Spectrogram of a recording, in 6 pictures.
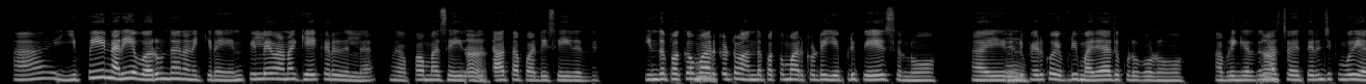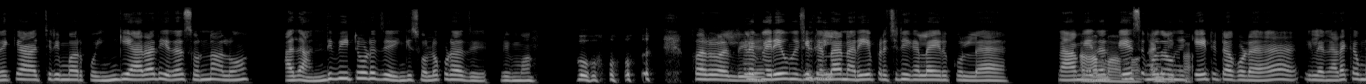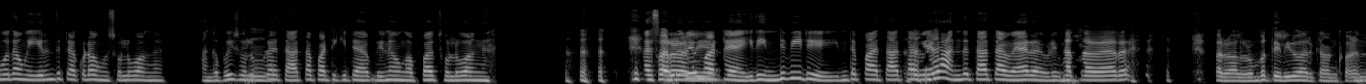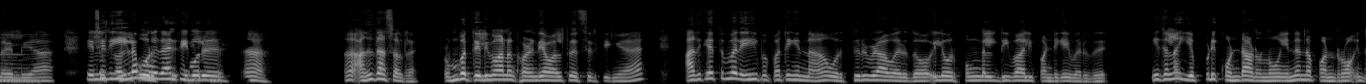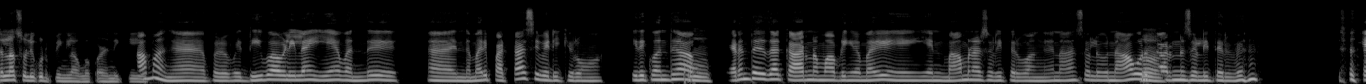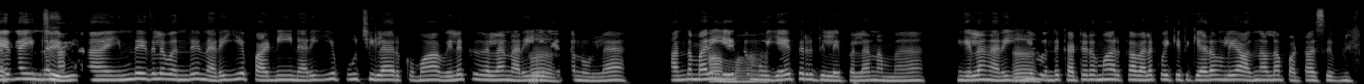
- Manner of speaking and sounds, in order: laugh; laugh; laugh; laughing while speaking: "அந்த தாத்தா வேற, அப்படிம்பான்"; laugh; chuckle; laugh
- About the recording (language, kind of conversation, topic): Tamil, podcast, உங்கள் குடும்ப மதிப்புகளை குழந்தைகளுக்கு எப்படி கற்பிப்பீர்கள்?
